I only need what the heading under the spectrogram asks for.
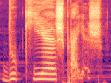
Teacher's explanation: This happens because after the que, we have a word starting with a vowel. So because of that, we tend to naturally run them together.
